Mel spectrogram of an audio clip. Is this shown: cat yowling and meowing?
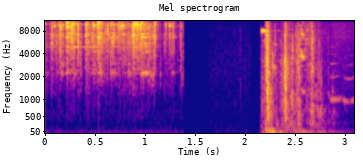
no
